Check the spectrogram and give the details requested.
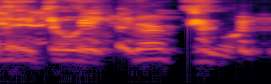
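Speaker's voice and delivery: raspy, croaky voice; hoarse, strained rasp; Penguin-like voice. Real, not acted. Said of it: "sound like the fucking Penguin".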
